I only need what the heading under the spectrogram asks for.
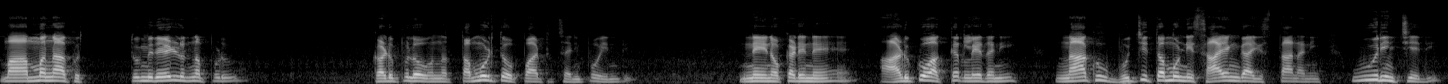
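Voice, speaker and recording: A man's voice: on the high side, unhurried, long pauses, a bit bright. A man reading a grieving husband's story of loss, emotional and rising to cries at the peaks, in a storybook reading. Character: grieving husband recalling his mother's death.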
